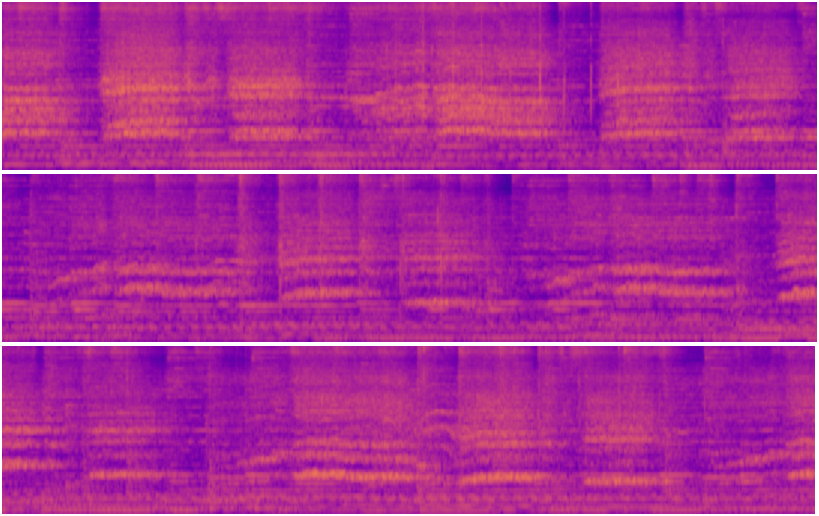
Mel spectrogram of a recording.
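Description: Gospel choir singing in phrases over a steady bass accompaniment.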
